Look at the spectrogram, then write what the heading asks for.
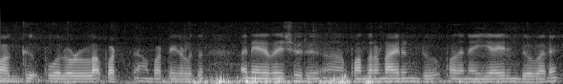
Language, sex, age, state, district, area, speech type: Malayalam, male, 30-45, Kerala, Alappuzha, rural, spontaneous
